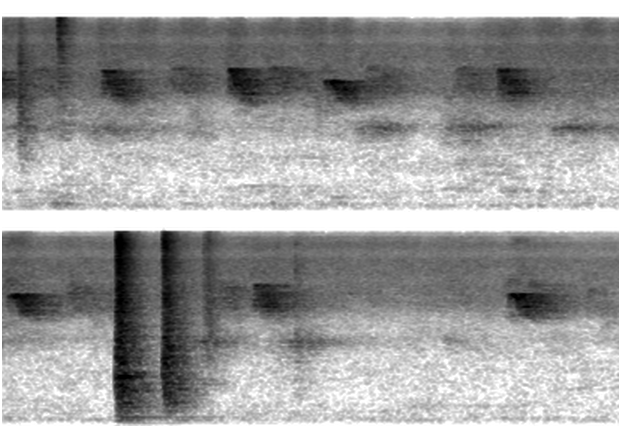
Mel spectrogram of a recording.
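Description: A bird chirping over and over, short high chirps about twice a second, with a loud clattering knock about five seconds in.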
